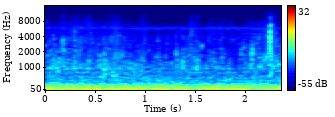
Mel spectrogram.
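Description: Wind buffeting the camera's microphone, a steady low rumble, with scattered small clicks and a faint thin high whine.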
